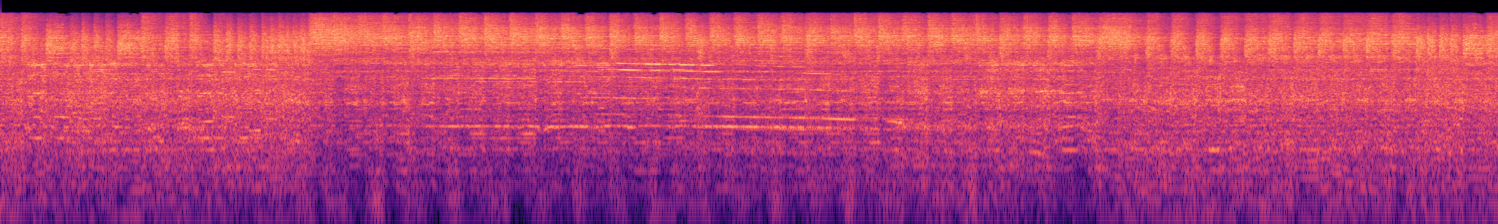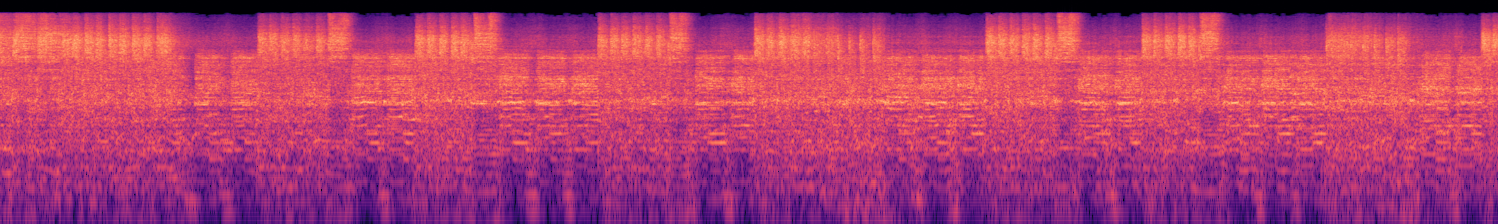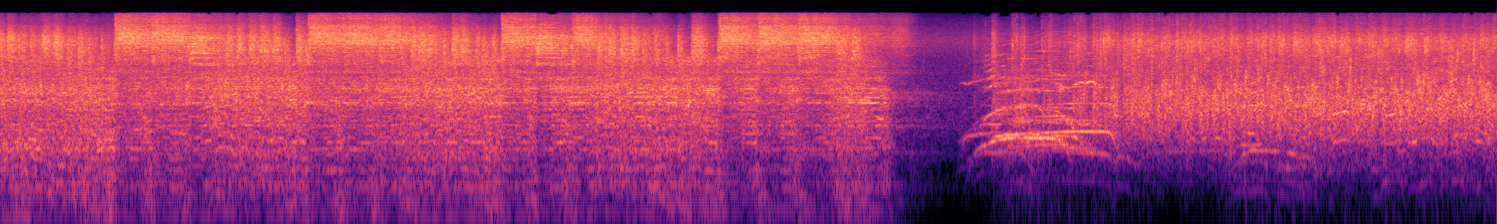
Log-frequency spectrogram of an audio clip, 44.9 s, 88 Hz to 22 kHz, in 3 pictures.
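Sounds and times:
live rock band playing: 0.0 - 39.1.

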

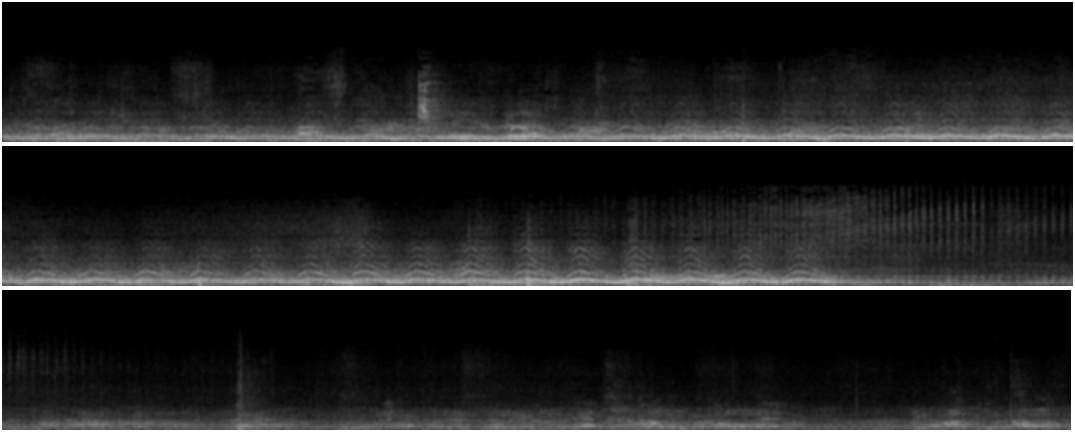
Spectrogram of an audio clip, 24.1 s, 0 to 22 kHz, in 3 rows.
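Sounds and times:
emergency siren yelping: 0.0 - 17.2.

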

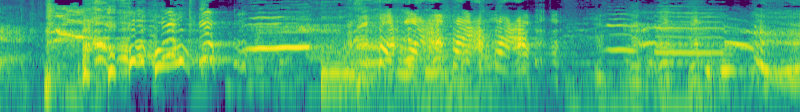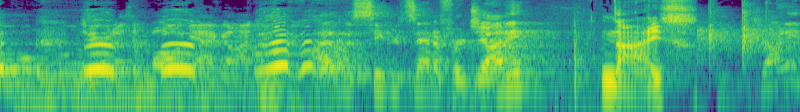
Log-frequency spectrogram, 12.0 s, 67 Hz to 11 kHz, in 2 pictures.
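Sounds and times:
young men laughing and yelling: 0.3 - 9.2.

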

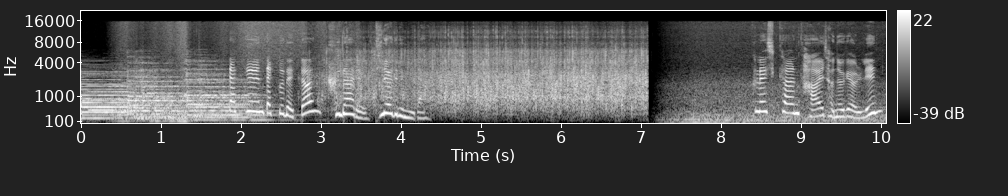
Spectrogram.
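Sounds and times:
audience applauding: 2.0 - 7.1.

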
